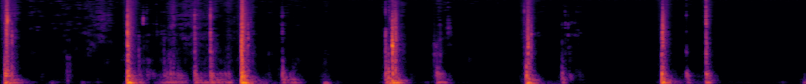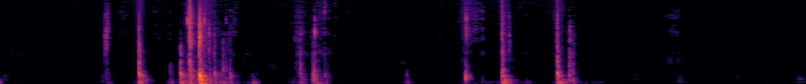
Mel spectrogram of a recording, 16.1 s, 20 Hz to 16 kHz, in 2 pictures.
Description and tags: Footsteps-Stairs-Wooden-Hollow-01
This is the sound of someone walking/running up a short flight of wooden basement stairs.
